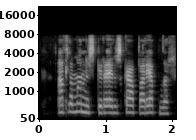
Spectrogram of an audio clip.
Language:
Icelandic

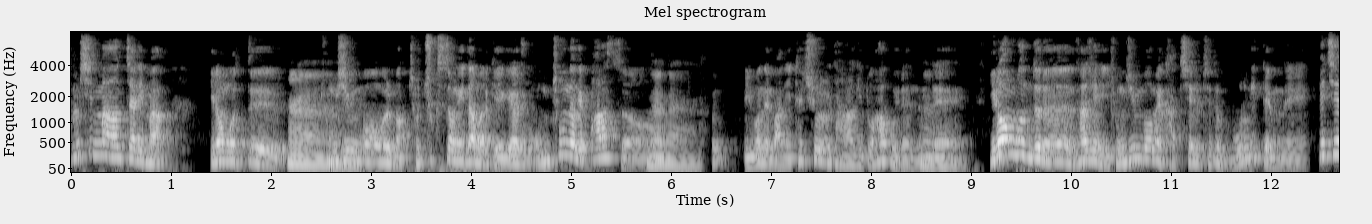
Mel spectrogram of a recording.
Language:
Korean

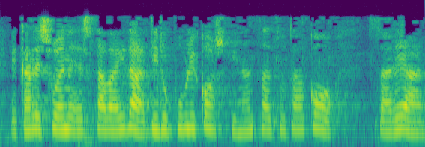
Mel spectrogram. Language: Basque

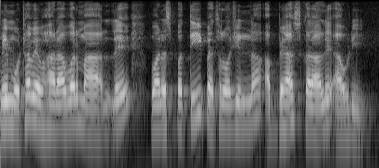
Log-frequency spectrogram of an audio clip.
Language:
Marathi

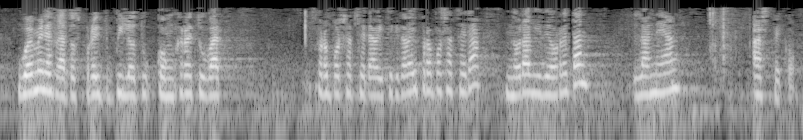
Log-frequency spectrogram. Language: Basque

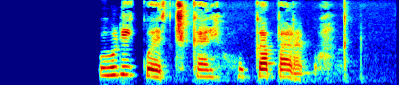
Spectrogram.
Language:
Western Highland Purepecha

